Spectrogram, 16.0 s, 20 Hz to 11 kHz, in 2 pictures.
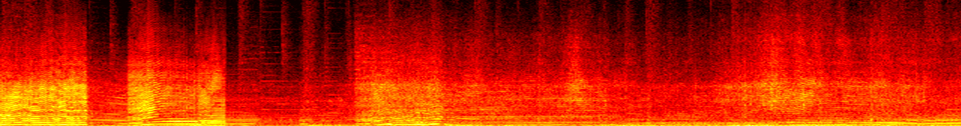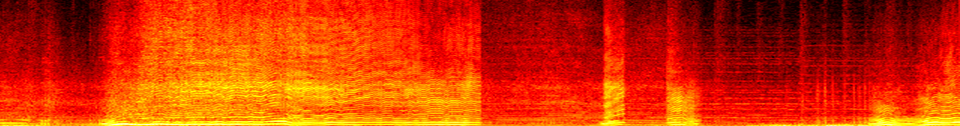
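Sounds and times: motocross engine revving: 0.0 - 16.0.

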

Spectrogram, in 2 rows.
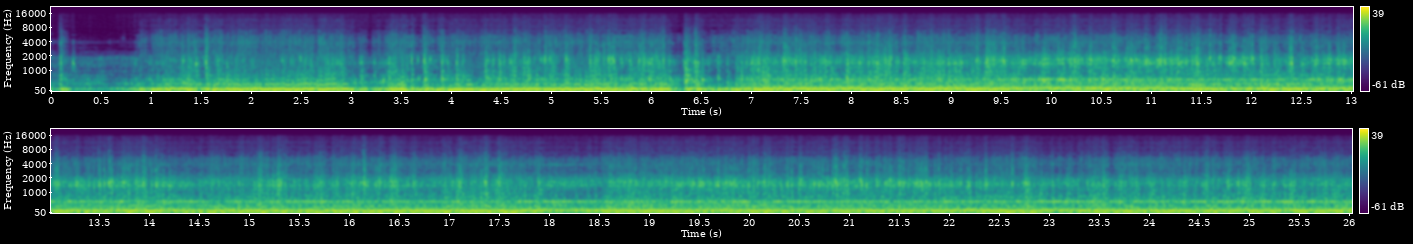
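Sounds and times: pressure washer drone: 0.0 - 26.0.

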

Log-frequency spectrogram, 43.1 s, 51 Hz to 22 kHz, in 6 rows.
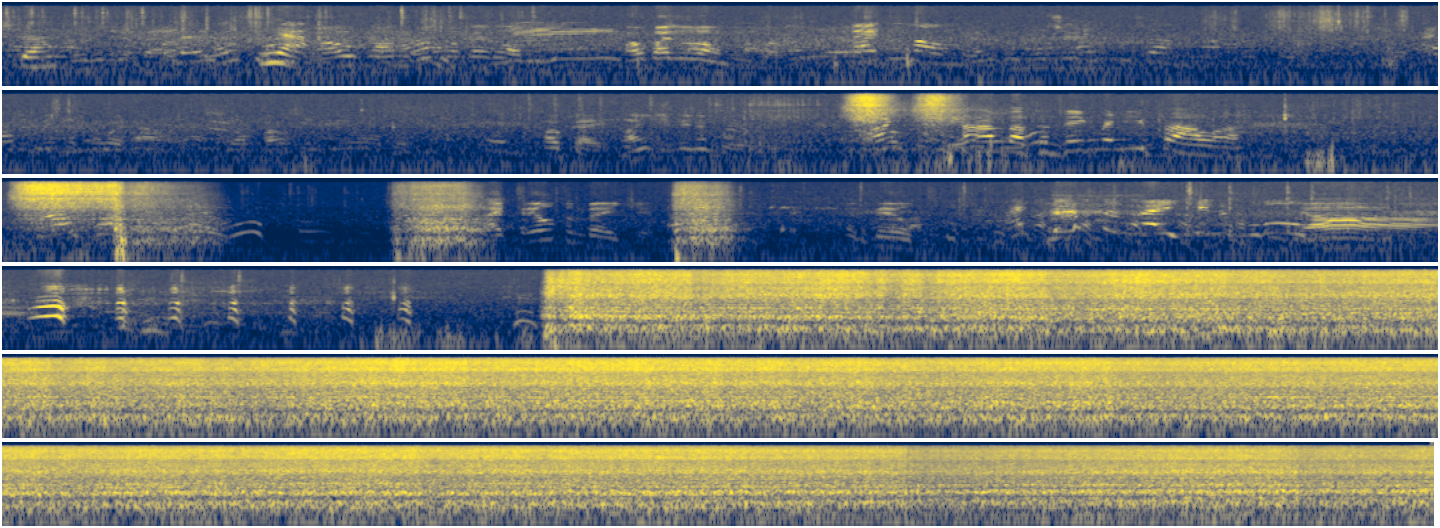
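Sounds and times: propane burner roaring: 10.1 - 12.4, 14.2 - 15.6, 16.3 - 16.9, 17.7 - 18.2, 24.2 - 43.0.

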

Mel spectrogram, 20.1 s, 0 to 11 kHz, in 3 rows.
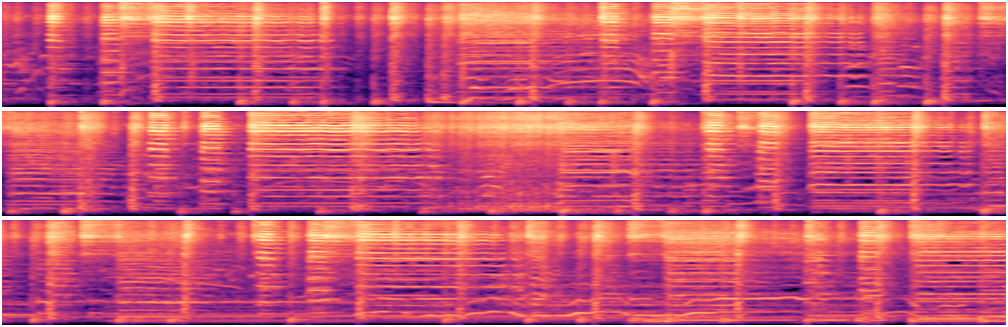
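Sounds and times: drum kit hits: 0.0 - 20.0
trombone and saxophone notes: 0.0 - 20.0
electric bass guitar: 10.4 - 20.0.

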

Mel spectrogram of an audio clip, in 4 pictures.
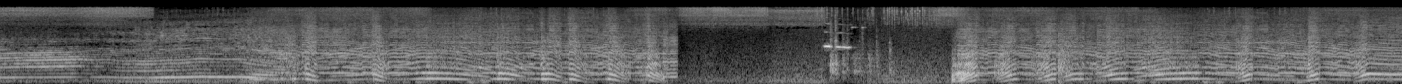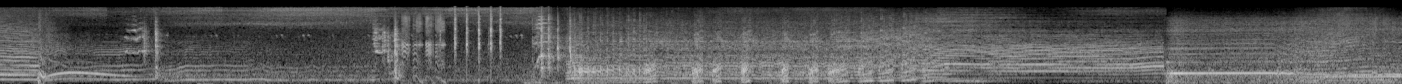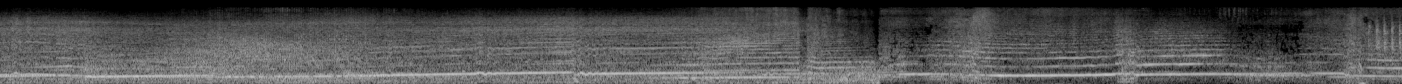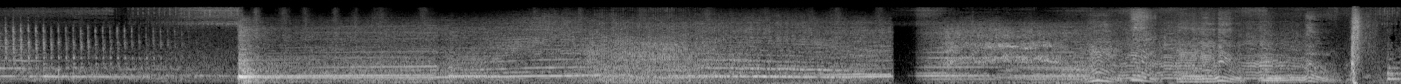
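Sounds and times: cartoon insect wing buzzing: 2.6 - 23.2, 41.4 - 44.5
fast rattle of clicks: 8.5 - 9.5, 17.8 - 20.6, 41.7 - 44.4.

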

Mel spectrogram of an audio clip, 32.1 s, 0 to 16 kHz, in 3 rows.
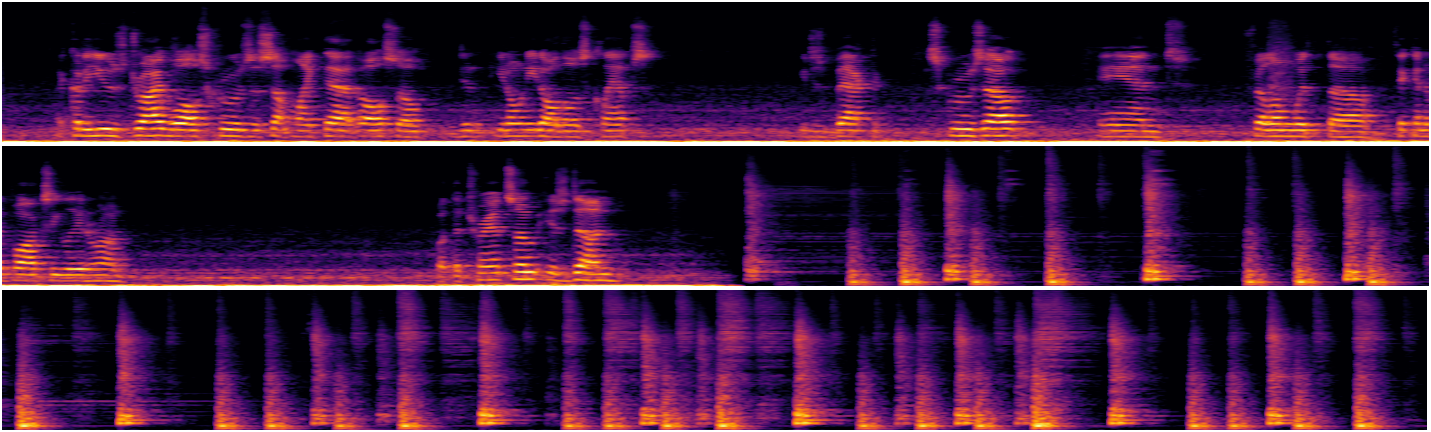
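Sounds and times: music with drum-kit beat: 16.3 - 32.0.

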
